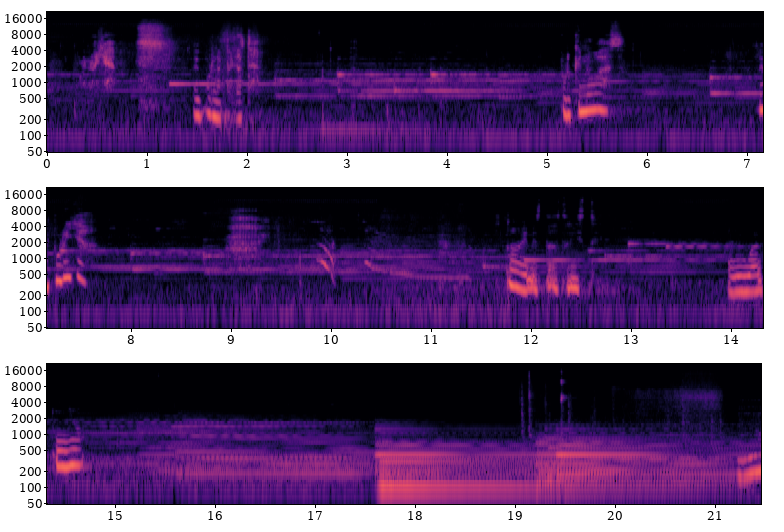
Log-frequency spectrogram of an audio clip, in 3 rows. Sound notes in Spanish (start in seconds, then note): 11.6 llanto del perro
